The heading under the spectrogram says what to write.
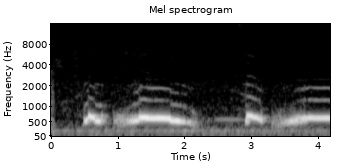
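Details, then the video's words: Spotted dove lure call from an actively calling bird, meant to prompt answers. A short, sharp opening note leads into a sustained mellow coo that dips at its end. A second phrase begins, over a low background hum. "pancingan ampuh gacor burung kuter di jamin nyaut"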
